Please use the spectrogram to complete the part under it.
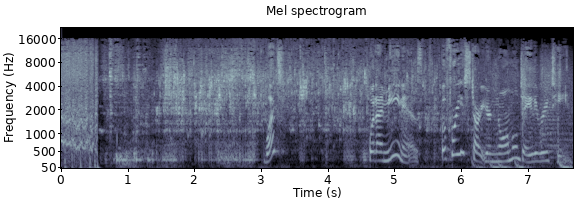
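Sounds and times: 
toilet flushing with swirling water: 0:00.6 - 0:06.7
speech: 0:03.1 - 0:03.4, 0:04.6 - 0:07.6.

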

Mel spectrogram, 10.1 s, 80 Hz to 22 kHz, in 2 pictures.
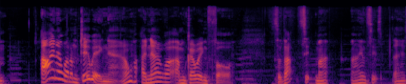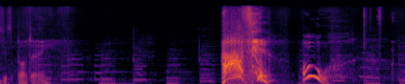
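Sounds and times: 
speech: 0:00.0 - 0:05.8, 0:08.2 - 0:09.4
person making a startled vocal exclamation: 0:07.8 - 0:09.3
person sneezing: 0:07.9 - 0:09.3.

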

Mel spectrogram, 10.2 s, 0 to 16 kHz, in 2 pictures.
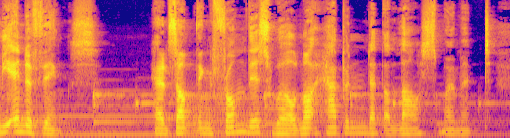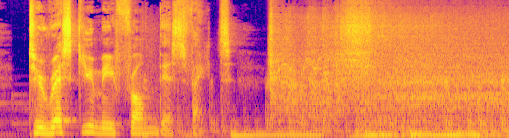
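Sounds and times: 
speech: 0:00.0 - 0:08.0
car engine rumbling and revving up: 0:07.8 - 0:10.1.

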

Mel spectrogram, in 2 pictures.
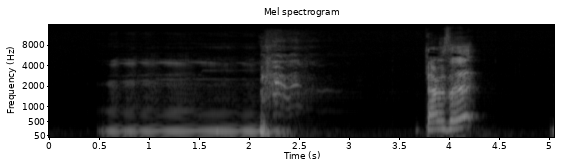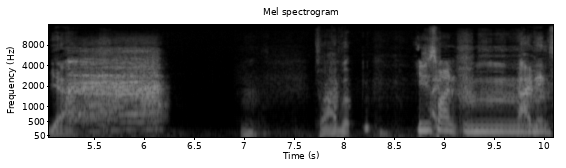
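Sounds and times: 
person imitating a cow mooing: 0:00.5 - 0:02.2, 0:05.2 - 0:06.3
speech: 0:02.1 - 0:02.4, 0:03.8 - 0:04.3, 0:05.0 - 0:05.7, 0:07.7 - 0:10.0.

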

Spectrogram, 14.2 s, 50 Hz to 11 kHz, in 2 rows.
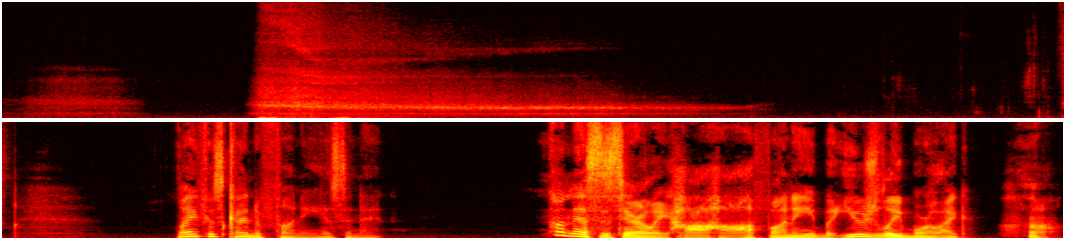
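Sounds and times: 
slow breathy exhale: 0:00.0 - 0:01.0, 0:01.6 - 0:05.2
soft breath: 0:00.0 - 0:05.2, 0:07.1 - 0:07.8
speech: 0:08.2 - 0:09.7, 0:10.7 - 0:14.1.

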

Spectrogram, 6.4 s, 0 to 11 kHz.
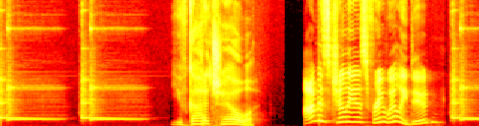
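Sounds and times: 
electronic doorbell chiming at front door: 0:00.0 - 0:02.2, 0:06.0 - 0:06.3
speech: 0:02.3 - 0:03.5, 0:04.3 - 0:06.0.

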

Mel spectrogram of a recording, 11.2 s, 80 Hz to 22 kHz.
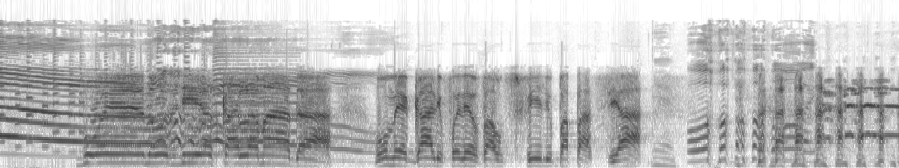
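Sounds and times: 
rooster crowing: 0:00.0 - 0:04.7, 0:10.2 - 0:11.2
laughter: 0:00.0 - 0:05.2, 0:08.6 - 0:11.2
speech: 0:01.0 - 0:11.2.

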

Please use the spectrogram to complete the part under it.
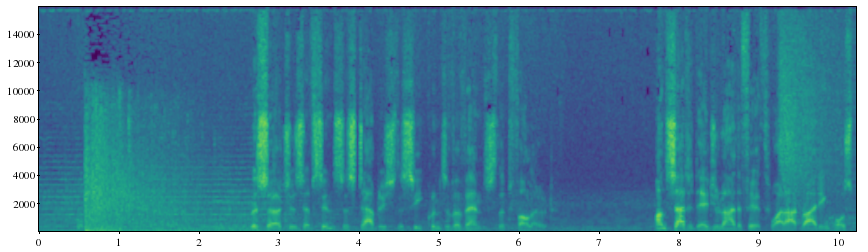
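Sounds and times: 
low steady drone: 0:00.0 - 0:10.2
explosion with deep rumbling boom: 0:00.6 - 0:02.4
speech: 0:02.7 - 0:06.6, 0:07.7 - 0:10.2.

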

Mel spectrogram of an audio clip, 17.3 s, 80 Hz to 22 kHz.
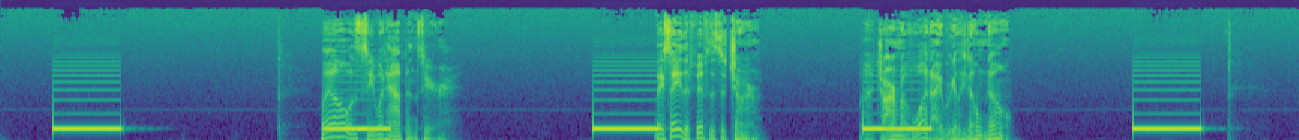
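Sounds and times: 
telephone busy signal after a dropped phone call: 0:00.7 - 0:01.7, 0:04.3 - 0:05.3, 0:07.9 - 0:08.8, 0:11.5 - 0:12.6, 0:15.1 - 0:16.2
speech: 0:04.3 - 0:06.0, 0:08.8 - 0:10.2, 0:11.4 - 0:13.5.

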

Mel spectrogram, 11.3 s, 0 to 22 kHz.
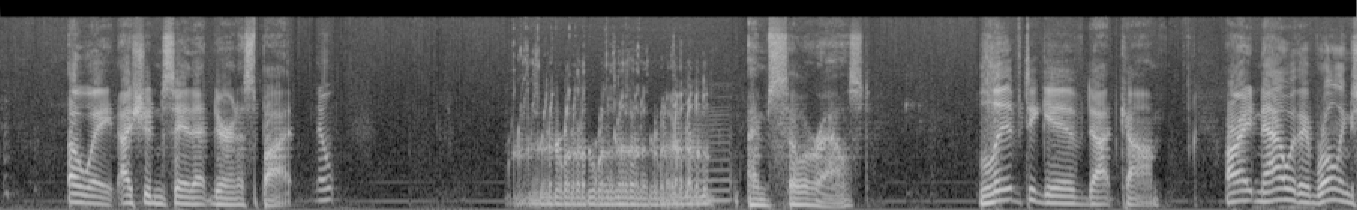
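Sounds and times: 
speech: 0:00.6 - 0:02.9, 0:04.5 - 0:07.3, 0:08.2 - 0:11.3
person gargling with a bubbling watery rattle: 0:04.2 - 0:06.3.

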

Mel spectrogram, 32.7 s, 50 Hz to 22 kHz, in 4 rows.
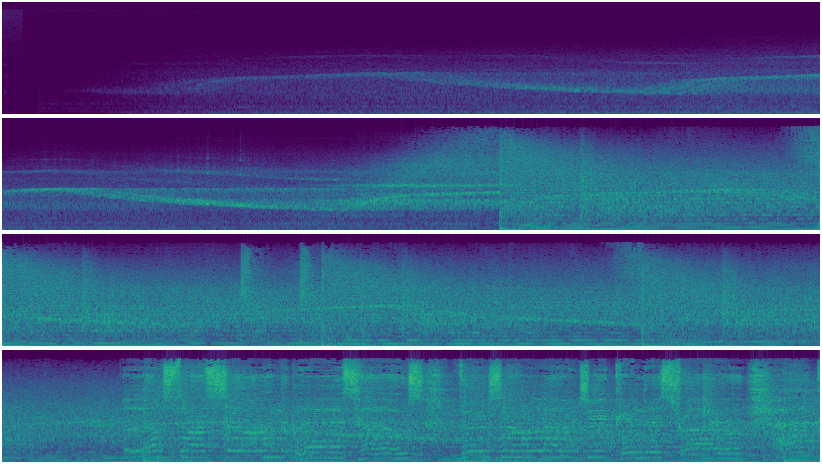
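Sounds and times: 
alternative rock track by a band from Athens, Greece: 0:13.2 - 0:32.7.

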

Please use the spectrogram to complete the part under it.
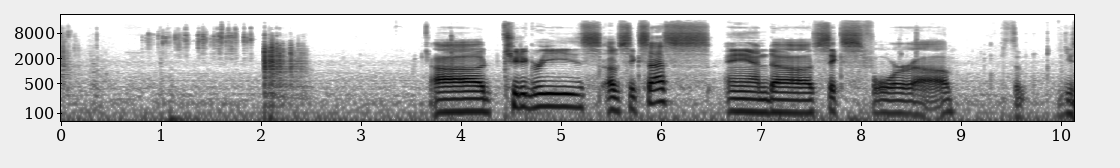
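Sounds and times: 
dice rattling and tumbling across a hard surface: 0:00.0 - 0:00.2, 0:00.8 - 0:02.5
speech: 0:03.7 - 0:10.1.

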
